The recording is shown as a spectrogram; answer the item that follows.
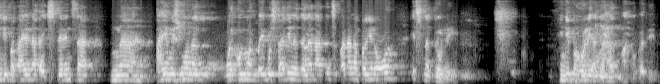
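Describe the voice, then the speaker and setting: Male revival preacher, emphatic and animated, fairly high voice, recorded in an echoey hall. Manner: emphatic, animated preaching with frequent direct appeals to the audience. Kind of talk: evangelistic sermon. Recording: echoey hall with faint ambient noise.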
